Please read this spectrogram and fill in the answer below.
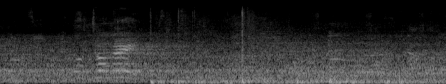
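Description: Boxing-hall crowd murmur with a voice calling out about a second in, followed by a run of dull thuds from the ring and one sharp smack near the middle.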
